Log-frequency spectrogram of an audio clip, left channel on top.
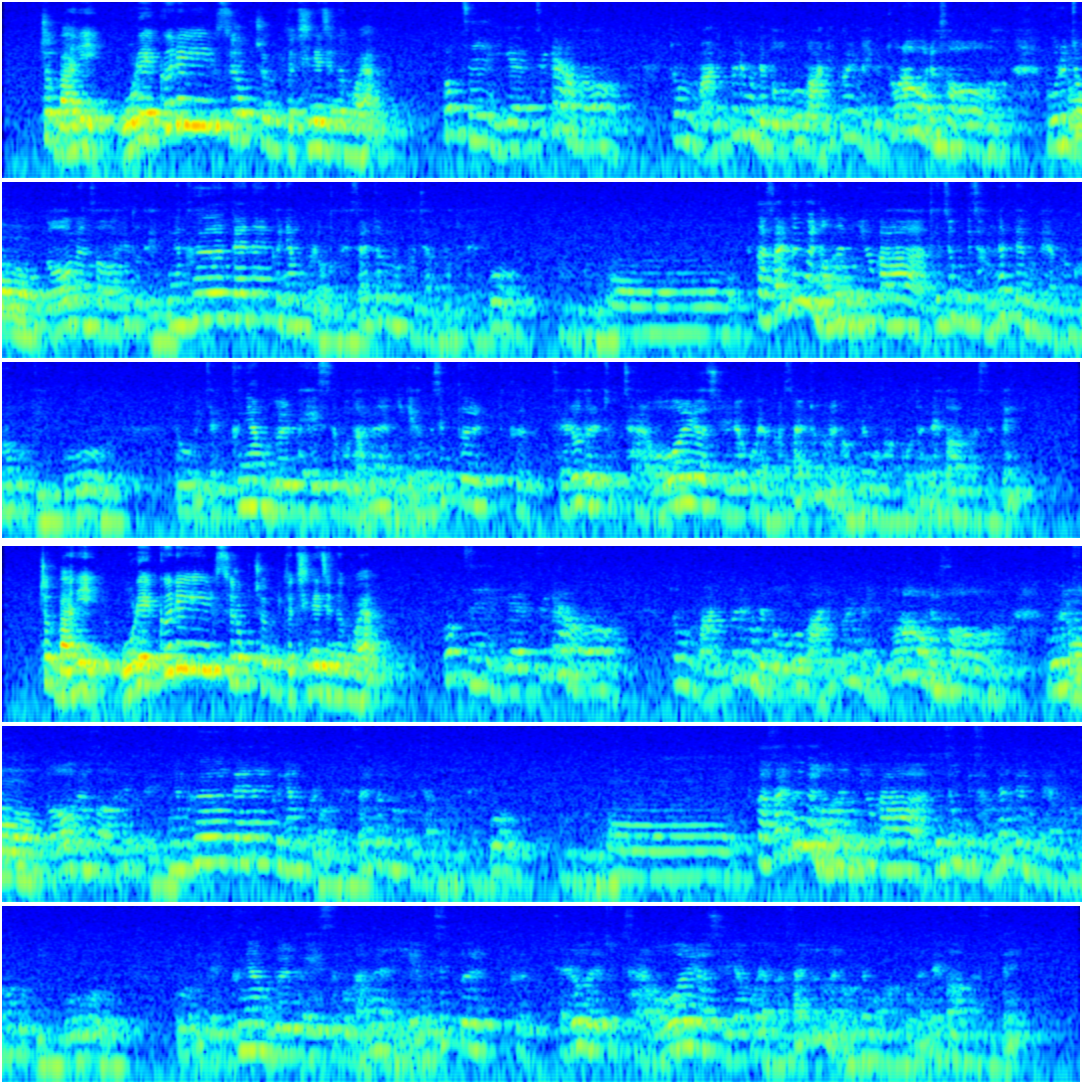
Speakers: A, on the right; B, on the left.
A: 좀 많이 오래 끓일수록 좀 더 진해지는 거야?
B: 그렇지. 이게 찌개라서 좀 많이 끓이고, 근데 너무 많이 끓이면 이게 쫄아버려서 <laughs> 물을
A: 어,
B: 조금 넣으면서 해도 돼. 그냥 그때는 그냥 물 넣어도 돼. 쌀뜨물 굳이 안 넣어도 되고. 응, 응.
A: 어,
B: 그러니까 쌀뜨물
A: 아,
B: 넣는 이유가 돼지고기 잡내 때문에 약간 그런 것도 있고, 또 이제 그냥 물 베이스보다는 이게 음식들 그 재료들이 좀 잘 어울려지려고 약간 쌀뜨물 넣는 것 같거든. 내가 봤을 때.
